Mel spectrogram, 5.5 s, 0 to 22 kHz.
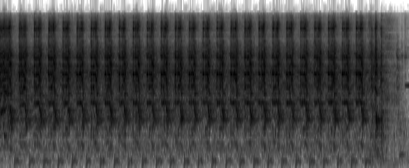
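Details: Backyard-find Velocity 150cc scooter after a jump start: even starter chugging at about five compression pulses a second for five seconds, engine never catches; cranks but does not start, cause suspected, not confirmed.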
